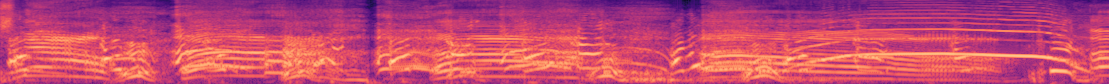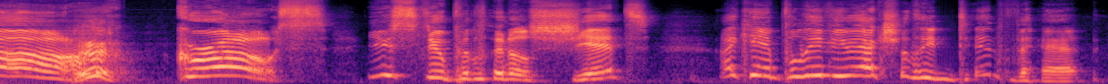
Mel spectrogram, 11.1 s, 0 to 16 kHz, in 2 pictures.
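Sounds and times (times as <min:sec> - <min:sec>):
women screaming high-pitched: 0:00.0 - 0:06.2
dogs barking, yipping and whining: 0:00.0 - 0:06.3
speech: 0:07.7 - 0:11.0.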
